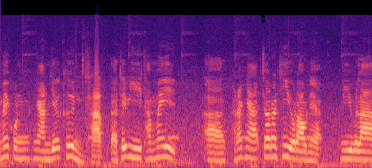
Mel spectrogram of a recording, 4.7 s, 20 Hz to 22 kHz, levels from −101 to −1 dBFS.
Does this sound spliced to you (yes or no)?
no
